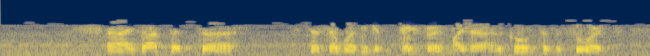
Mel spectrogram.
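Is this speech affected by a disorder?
Yes: stroke affecting throat muscles; first stroke about 3 years ago, left side totally paralyzed, then three more small strokes; last small stroke affected throat muscles, tough time talking, listener says speech sounds fine.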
